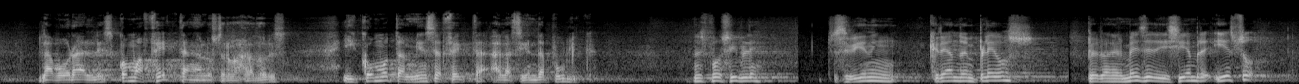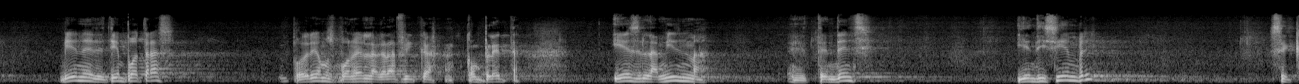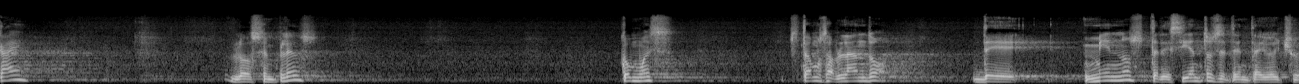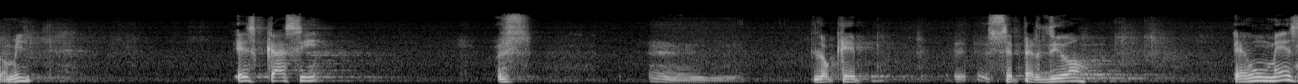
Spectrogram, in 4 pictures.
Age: 60-79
